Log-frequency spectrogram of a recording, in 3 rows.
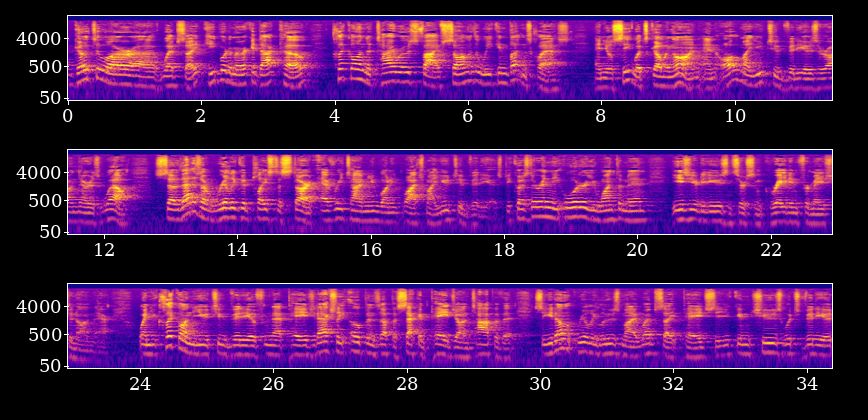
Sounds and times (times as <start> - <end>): Speech: 0.0 - 34.3.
